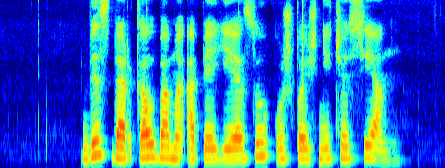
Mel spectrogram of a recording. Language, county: Lithuanian, Klaipėda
